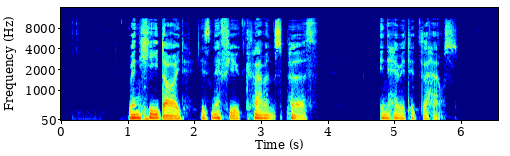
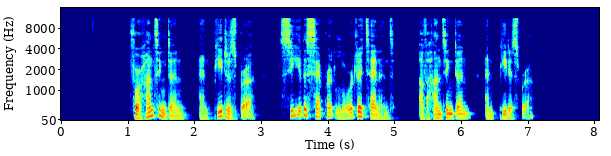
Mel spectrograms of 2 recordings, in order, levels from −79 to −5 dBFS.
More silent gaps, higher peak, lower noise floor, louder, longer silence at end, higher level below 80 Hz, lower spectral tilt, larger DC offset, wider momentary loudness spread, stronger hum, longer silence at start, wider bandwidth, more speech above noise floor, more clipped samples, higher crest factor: neither; about the same, -6 dBFS vs -6 dBFS; about the same, -80 dBFS vs -79 dBFS; about the same, -25 LUFS vs -25 LUFS; second, 0.6 s vs 1 s; first, -38 dBFS vs -52 dBFS; about the same, -4.5 dB/octave vs -4 dB/octave; neither; second, 11 LU vs 15 LU; neither; about the same, 1 s vs 1.05 s; about the same, 11.5 kHz vs 12 kHz; about the same, 56 dB vs 55 dB; neither; about the same, 20 dB vs 22 dB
